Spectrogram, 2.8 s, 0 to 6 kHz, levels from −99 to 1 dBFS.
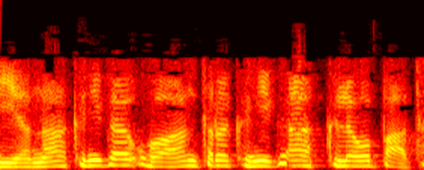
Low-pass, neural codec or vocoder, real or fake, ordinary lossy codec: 5.4 kHz; none; real; MP3, 24 kbps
